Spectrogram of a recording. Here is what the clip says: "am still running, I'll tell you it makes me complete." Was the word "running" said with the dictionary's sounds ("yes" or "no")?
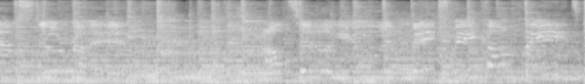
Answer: no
